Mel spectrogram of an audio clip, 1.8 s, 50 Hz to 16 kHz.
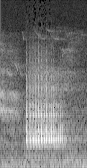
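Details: Pileated woodpecker drumming on a tree: a loud, rapid roll of about fifteen sharp, resonant strikes over roughly 0.8 seconds, the beats weakening and spacing out slightly at the end. It stands out clearly above quiet outdoor ambience.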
